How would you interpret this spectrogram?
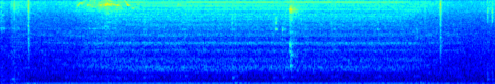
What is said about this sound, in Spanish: Mira, es más, me voy a acercar ahora que estoy grabando en el salón, antes de que se levanten los niños. Uy, perdonar el ruido. Y voy a meter el móvil justo al lado de, del NAS, a ver si se escucha.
